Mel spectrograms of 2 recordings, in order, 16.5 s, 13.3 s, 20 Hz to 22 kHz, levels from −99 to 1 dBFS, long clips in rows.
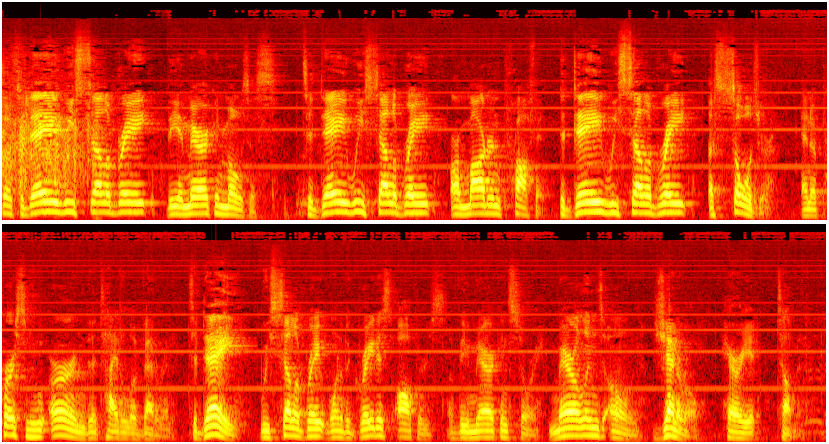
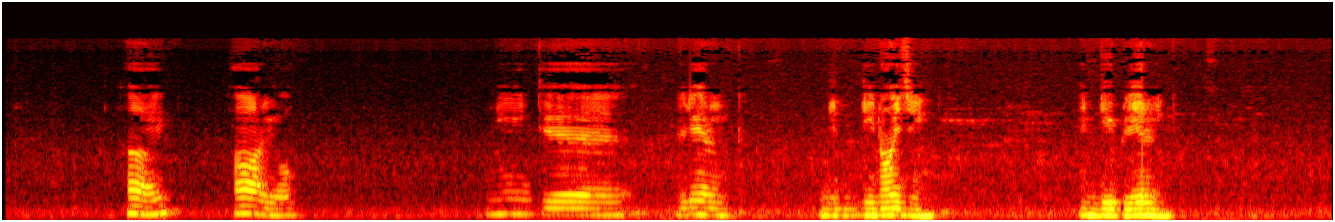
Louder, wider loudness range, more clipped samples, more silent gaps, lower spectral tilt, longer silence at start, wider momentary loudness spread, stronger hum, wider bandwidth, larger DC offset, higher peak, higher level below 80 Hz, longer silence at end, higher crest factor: first, -19 LUFS vs -26 LUFS; second, 4 LU vs 8 LU; neither; neither; second, -5 dB/octave vs -6.5 dB/octave; second, 0 s vs 1.25 s; second, 14 LU vs 21 LU; neither; first, 19 kHz vs 11.5 kHz; neither; first, 0 dBFS vs -8 dBFS; second, -60 dBFS vs -52 dBFS; second, 0 s vs 0.75 s; about the same, 20 dB vs 20 dB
